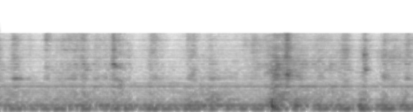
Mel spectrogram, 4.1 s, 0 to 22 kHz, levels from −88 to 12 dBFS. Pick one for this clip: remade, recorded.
remade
